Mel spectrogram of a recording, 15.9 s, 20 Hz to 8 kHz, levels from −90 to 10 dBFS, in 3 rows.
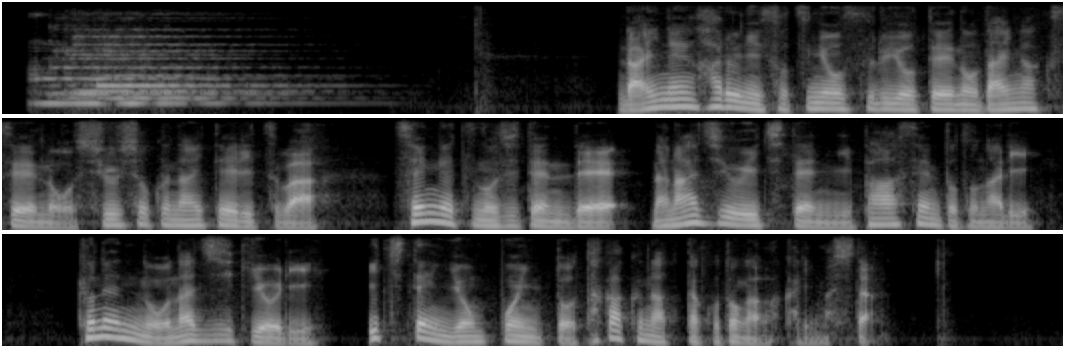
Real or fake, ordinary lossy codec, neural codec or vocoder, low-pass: real; Opus, 32 kbps; none; 7.2 kHz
